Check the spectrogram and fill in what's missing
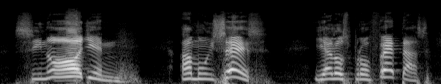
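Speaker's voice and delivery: loud, stretched-out proclamation; forceful preaching. Acted. Preacher reads Abraham's warning to the rich man, loud and slow. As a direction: drag each word out and press it home.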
